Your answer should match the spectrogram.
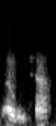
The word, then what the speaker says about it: Alicia: to say this because a few people said my name wrong that my name is Alicia um also yeah so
